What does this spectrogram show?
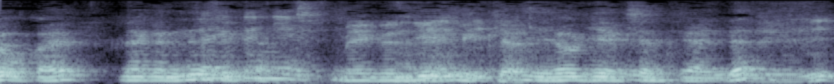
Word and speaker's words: Magnificat: Magnificat. 한번 발음해 볼까요? Magnificat. 여기 액센트가 있는데, 근데 또 아마 저기 그 라틴 사람들은 G 발음을 안 하는 모양이에요. 그래서 Magnificat라고도 발음을 해요.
